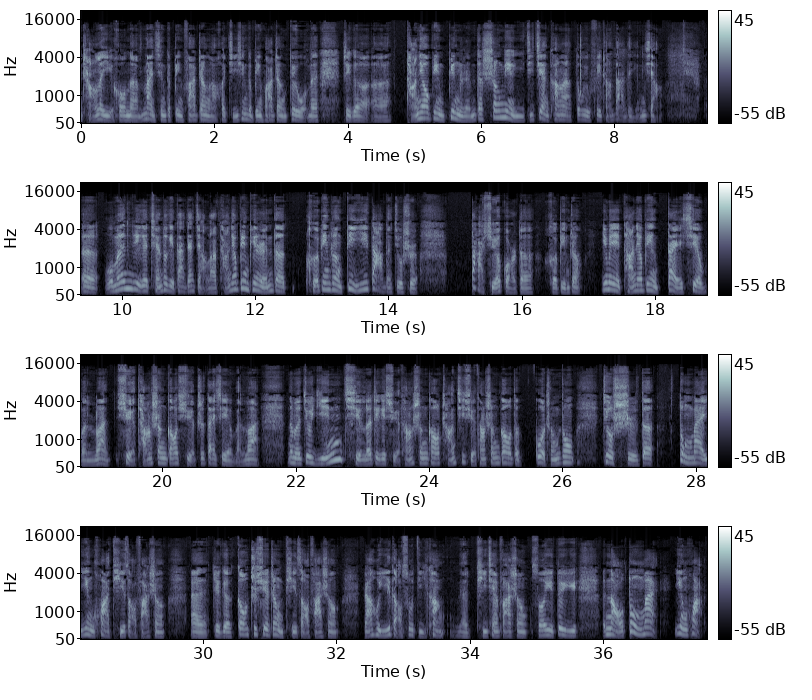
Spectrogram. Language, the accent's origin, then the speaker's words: Chinese; China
